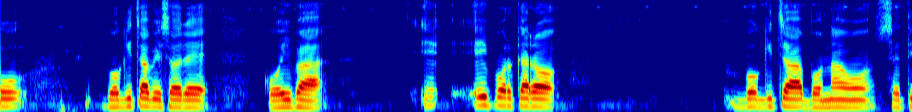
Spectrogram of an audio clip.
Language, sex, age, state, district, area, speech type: Odia, male, 30-45, Odisha, Rayagada, rural, spontaneous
